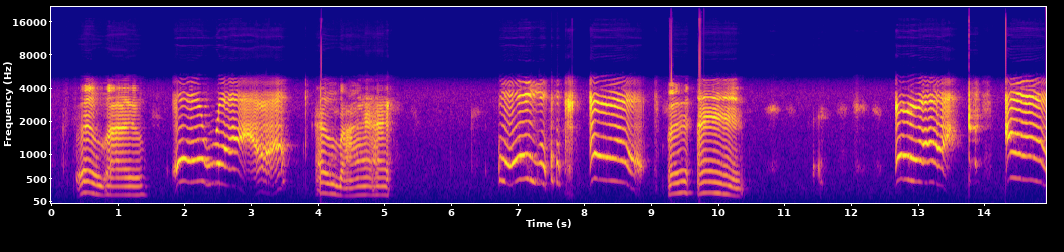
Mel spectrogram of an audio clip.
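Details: Baby with hiccups, also sneezing: repeated high-pitched wailing cries in bursts of a second or so, with short pauses and small catches between them; infant crying.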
